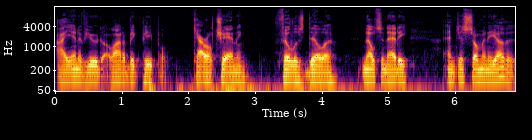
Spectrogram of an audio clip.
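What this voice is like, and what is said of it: Slight Brooklyn accent. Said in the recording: “You still have a bit of that Brooklyn accent.”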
